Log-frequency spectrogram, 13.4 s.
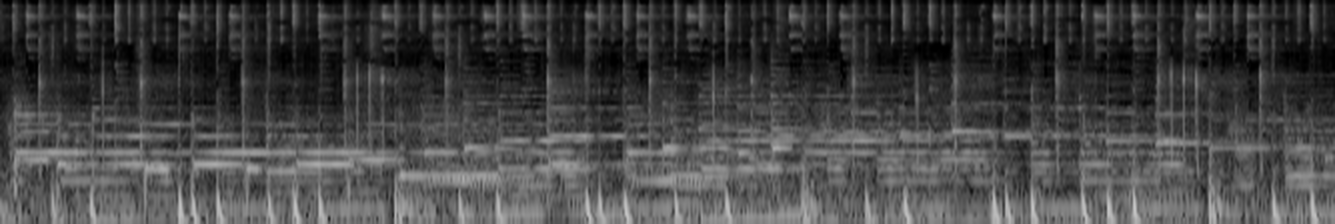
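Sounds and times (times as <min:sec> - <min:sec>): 
western-style music: 0:00.1 - 0:13.3.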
